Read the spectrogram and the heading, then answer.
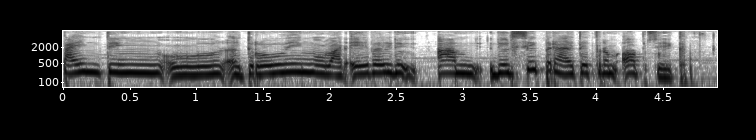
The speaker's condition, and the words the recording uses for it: Deafness. Okay, so I learned from an early age how to speak like a hearing person and how to read lips.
